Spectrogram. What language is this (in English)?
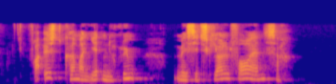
Danish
